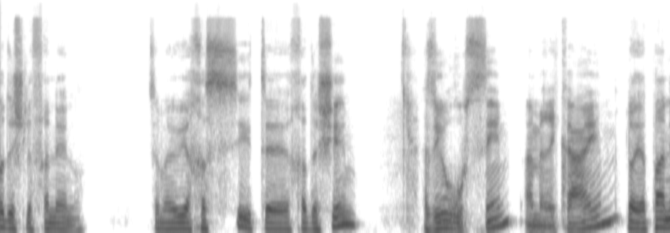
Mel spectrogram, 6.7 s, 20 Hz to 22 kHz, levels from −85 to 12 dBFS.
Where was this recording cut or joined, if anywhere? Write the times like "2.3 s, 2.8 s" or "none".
5.2 s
